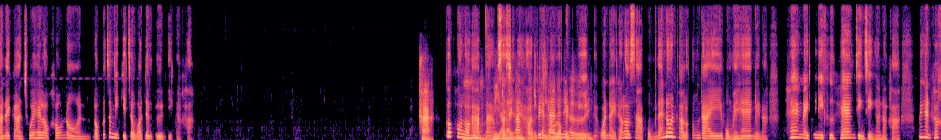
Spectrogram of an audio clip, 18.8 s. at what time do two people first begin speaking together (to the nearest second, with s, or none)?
9 s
